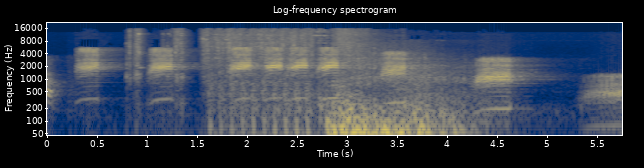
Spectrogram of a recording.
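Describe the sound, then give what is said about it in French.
Duck quacking in a few short, nasal, honking bursts, broken midway by a loud, booming blast with a deep low rumble like a gunshot, followed by more quacks. “Ça l'a fait un gros canard. On l'a tiré, le canard.”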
